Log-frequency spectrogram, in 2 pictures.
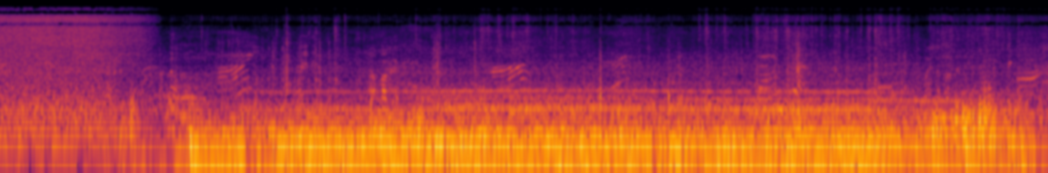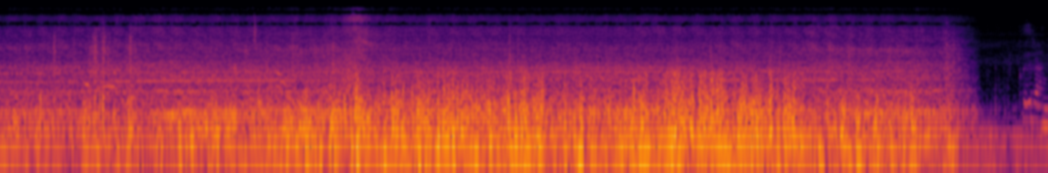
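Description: A waterfall's steady rush for about two seconds, then a sudden change to a moving vehicle's road and engine noise with heavy wind rumble on the microphone and a few steady engine tones. This drops away near the end.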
